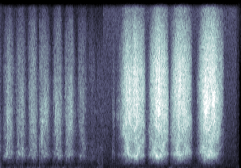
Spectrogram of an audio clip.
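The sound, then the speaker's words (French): Wet rubbing and smearing of vaseline: a run of quick, light strokes, then four slower, louder smears, each a broad hissing swish with short gaps between. “Beurrage de rondelle.”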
